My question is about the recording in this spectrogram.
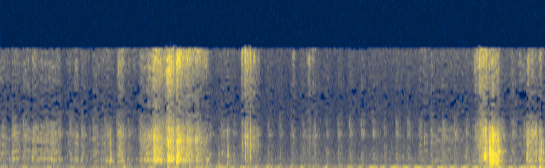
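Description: Faint rubbing and scraping of a motorcycle helmet being moved about on a floor, over a low steady hum.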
